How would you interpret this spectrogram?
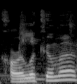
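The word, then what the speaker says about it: Korilakkuma: Your tattoo of Rila Kuma and Korla Kuma. Did I pronounce that right?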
